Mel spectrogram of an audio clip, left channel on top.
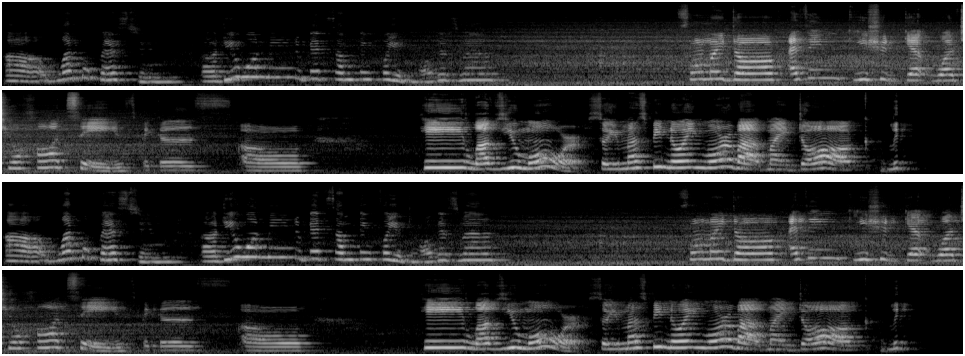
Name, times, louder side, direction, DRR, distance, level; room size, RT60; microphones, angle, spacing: voice 1, 0.0-5.1, right 2 dB, 30° right, 1.7 m, -30 dB
Train, 1.7-14.9 15.6-15.7, left 4 dB, 85° left, 5.0 m, -45 dB
voice 2, 6.9-11.6 12.0-12.6 13.8-18.2 18.5-18.6, left 3 dB, 35° left, 1.8 m, -23 dB
26.0 x 10.5 x 2.4 m
head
